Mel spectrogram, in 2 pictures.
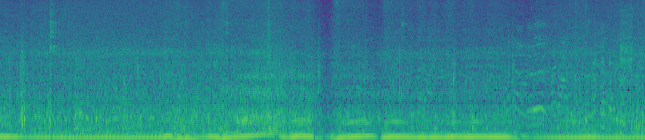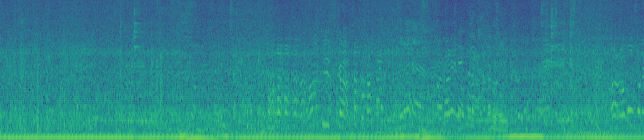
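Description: Tyres grind and scrape over loose rocks.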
